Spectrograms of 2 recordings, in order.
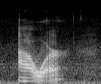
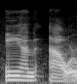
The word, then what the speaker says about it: hour: vowel sound for example hour we say an hour when we're talking about time and our because we don't actually pronounce the h and herb that we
